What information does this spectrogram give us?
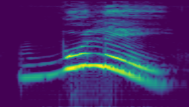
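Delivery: loud, bright sudden idea; exclaimed. A narrator's reading. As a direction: burst out with the name. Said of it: "exclaimed the girl".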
